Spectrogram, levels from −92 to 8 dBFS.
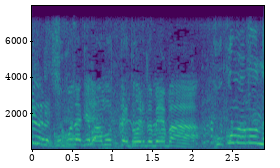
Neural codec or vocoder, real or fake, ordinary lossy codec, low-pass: none; real; none; 7.2 kHz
